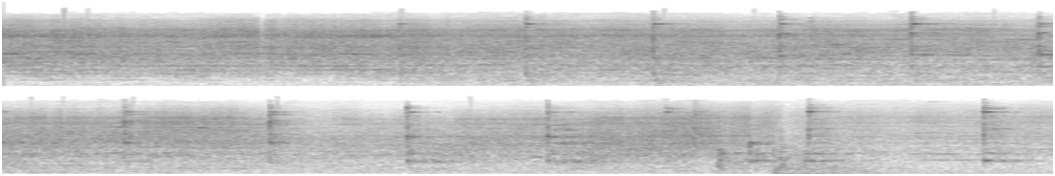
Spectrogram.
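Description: Hammer striking iron castings at an even pace of about three blows every two seconds, each with a short metallic ring, over the steady roar of foundry machinery that eases near the end.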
